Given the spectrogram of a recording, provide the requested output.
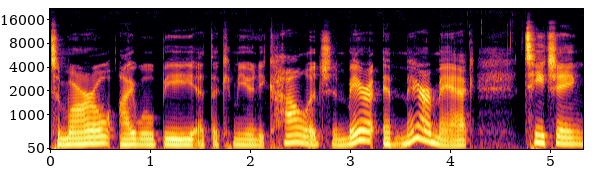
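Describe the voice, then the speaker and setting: Speaking at a fairly slow pace, a woman with a plain, everyday voice keeps a fairly low pitch and ordinary pitch variation. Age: 60s. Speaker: insurance counseling volunteer. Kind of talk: radio interview.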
